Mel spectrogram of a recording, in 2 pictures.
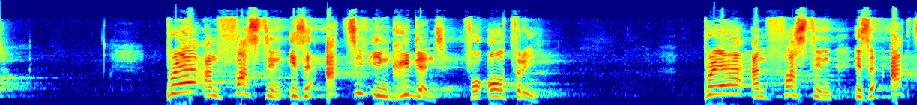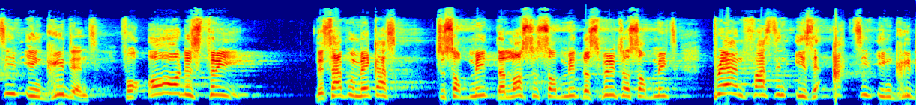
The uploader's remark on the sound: Speaking to a live audience. The video this clip was taken from originally aired inside Classroom 3 of the Discipleship.org Collective.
